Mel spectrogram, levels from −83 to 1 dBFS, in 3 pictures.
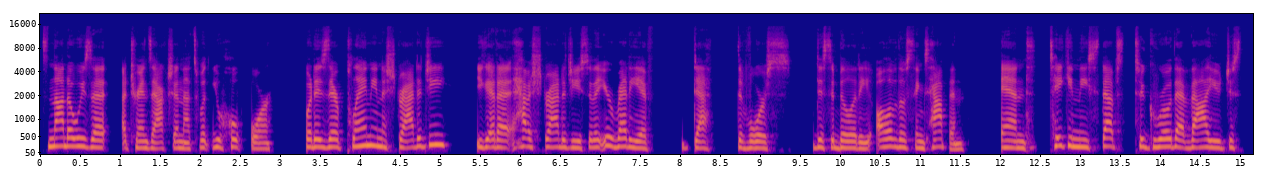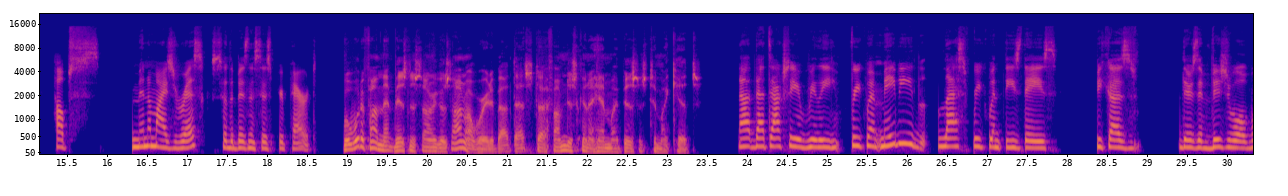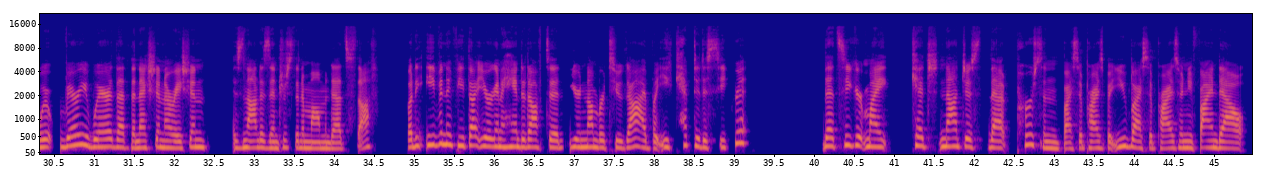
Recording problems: none

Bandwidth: 15 kHz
